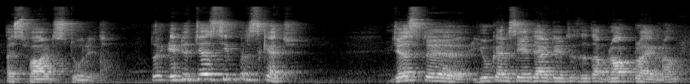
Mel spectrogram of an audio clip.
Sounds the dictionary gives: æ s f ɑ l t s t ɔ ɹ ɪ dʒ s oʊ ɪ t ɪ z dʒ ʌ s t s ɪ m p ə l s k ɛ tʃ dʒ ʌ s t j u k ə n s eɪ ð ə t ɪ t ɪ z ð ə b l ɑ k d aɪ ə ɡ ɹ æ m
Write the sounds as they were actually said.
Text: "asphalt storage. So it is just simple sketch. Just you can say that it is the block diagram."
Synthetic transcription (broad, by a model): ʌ s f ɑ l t s t ɔ ɹ ɪ dʒ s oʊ ɪ t ɪ z dʒ ʌ s t s ɪ m p ə l s k ɛ tʃ dʒ ʌ s t j u k ə n s eɪ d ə t ɪ t ɪ z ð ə b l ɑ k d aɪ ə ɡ ɹ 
